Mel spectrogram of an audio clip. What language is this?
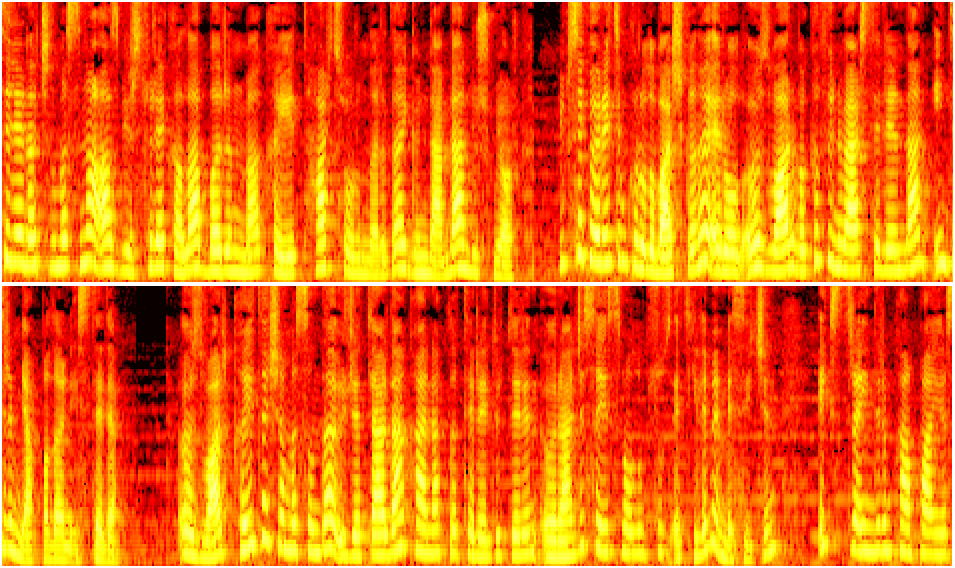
Turkish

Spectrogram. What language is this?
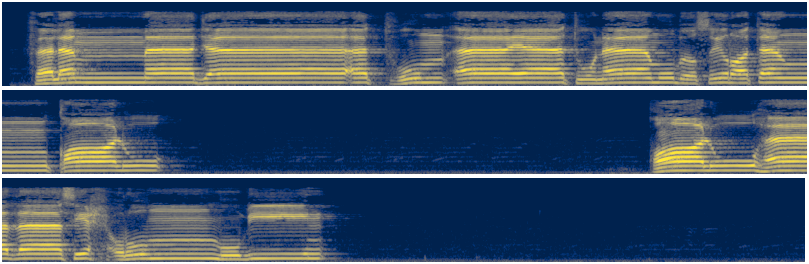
Arabic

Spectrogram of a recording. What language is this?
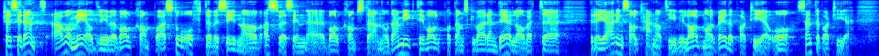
Norwegian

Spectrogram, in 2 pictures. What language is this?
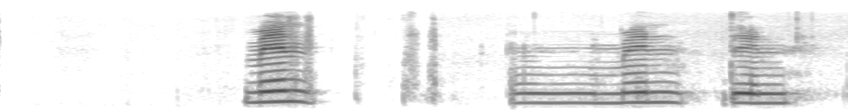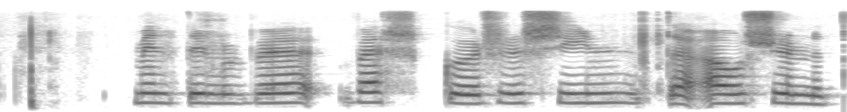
Icelandic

